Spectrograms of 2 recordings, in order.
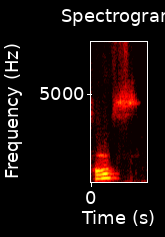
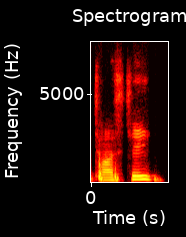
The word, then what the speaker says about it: Tostie: three minutes is toast yes that's me can i be heard yes yes so you've been mispronounced my name is tostie i live at 128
